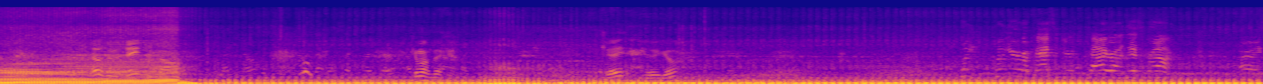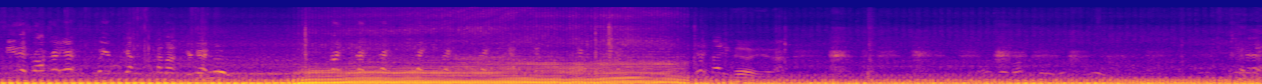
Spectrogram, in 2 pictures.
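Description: Side-by-side UTV engines running steadily at low revs, growing louder for a few seconds about twenty seconds in.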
